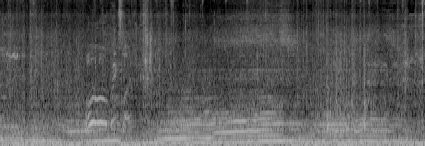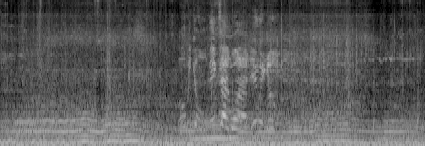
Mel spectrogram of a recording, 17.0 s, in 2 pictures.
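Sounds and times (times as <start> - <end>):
car engine pulling hard: 0.0 - 17.0
road noise on dirt: 0.0 - 17.0.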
